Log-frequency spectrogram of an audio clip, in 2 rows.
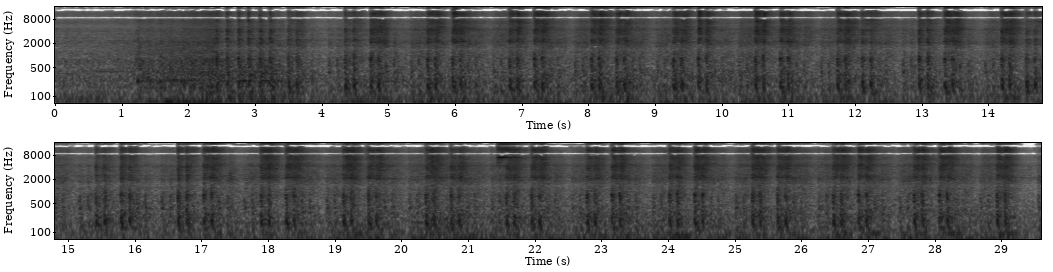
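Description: A JR Freight EF210 electric locomotive passes, followed by a long string of container wagons whose wheels clack rhythmically over the rail joints. The locomotive going by in the first few seconds is the loudest part. The clatter drops away at the very end as the last wagon clears.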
